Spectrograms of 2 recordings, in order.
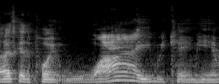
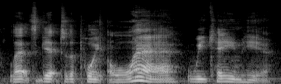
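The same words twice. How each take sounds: First: "why" held long as the fix; stress on why. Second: Slow line with "where" drawn out; stress on where. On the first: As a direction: lean hard on "why". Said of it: "makes sense to me". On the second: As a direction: stretch "where" to show the wrong word. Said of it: "if he's going for where". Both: Shown as a demonstration.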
